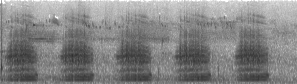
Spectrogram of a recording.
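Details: An American bullfrog at Basha Kill, New York, in May gives five deep, droning, resonant notes, each under a second long and about a second apart, over a quiet background.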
